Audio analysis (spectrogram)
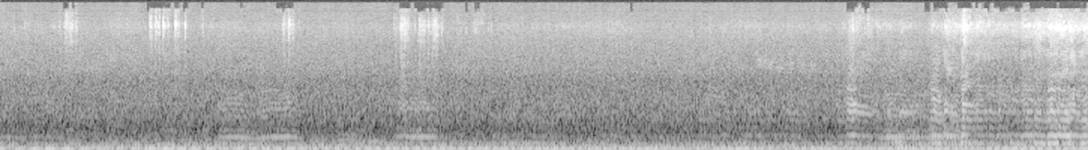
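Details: Several bees working oregano flowers in summer, a bumblebee among them: layered low hum with short wavering buzz tones drifting up and down, a brief brighter buzz near the end, soft wind throughout.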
